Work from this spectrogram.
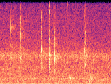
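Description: Computer keyboard and mouse in use, with faint, sparse key taps and clicks over a low steady hum, quiet and close with no speech.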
